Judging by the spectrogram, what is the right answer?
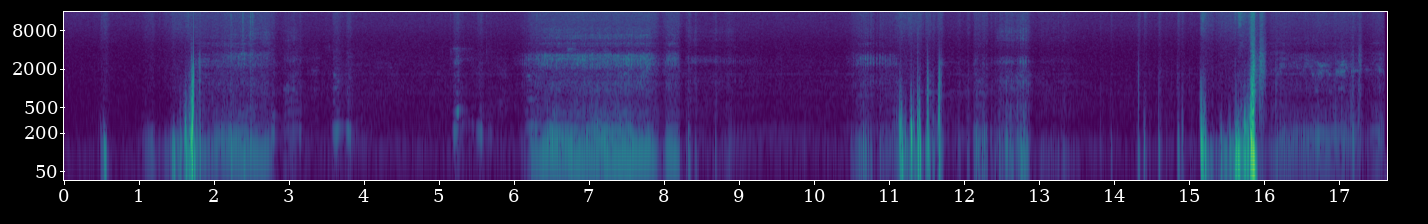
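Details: Dog snoring while sleeping: loud, rumbling snores in bursts with snorting catches and quiet gaps between breaths.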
